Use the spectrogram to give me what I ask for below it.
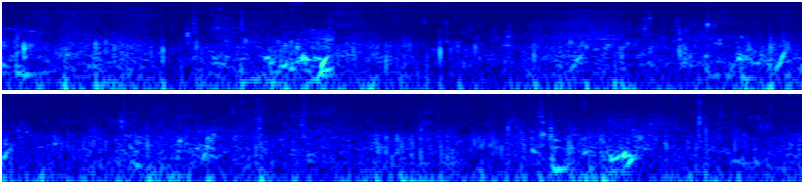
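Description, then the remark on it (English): Kayak paddle strokes dip and swish through calm sea every couple of seconds, over a steady soft wash of sea and light breeze, on a cool, damp day with mist in the air and lowering clouds. “Lovely paddling conditions, though. Nice and cool, and the sea is beautifully calm.”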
